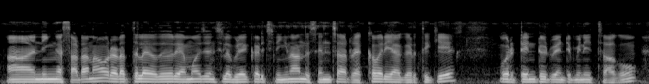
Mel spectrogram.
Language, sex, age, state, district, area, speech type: Tamil, male, 60+, Tamil Nadu, Tiruvarur, urban, spontaneous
